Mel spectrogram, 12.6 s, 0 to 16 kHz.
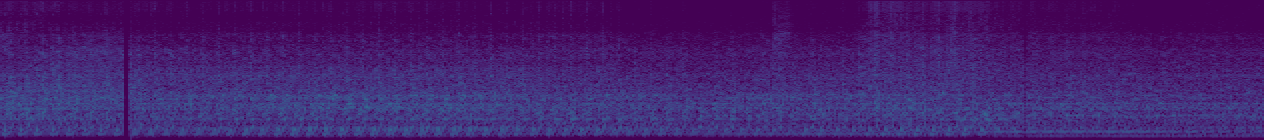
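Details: Freshly reinstalled 5.9 Cummins diesel in a truck, run after tightening transmission lines, no antifreeze in it yet: catches and settles into an even, steady idle clatter with no misfire or stumble. Normal idle.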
